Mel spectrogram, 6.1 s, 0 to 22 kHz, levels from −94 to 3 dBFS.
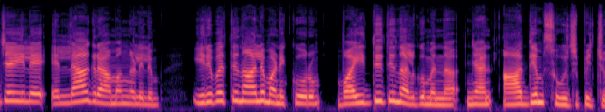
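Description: Automatic gain rising runs from 0.5 s to 5.86 s. The gain control judged the incoming speech too quiet and slowly turned itself up by about 12 dB. Speech and background noise swell together across those five seconds instead of holding a steady level.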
